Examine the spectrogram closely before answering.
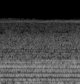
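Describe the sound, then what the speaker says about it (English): Ruko F11 GIM2 GPS drone hovering just after auto takeoff, a loud continuous propeller whine and buzz, steady and close, with no talking. "And the Ruko GIM2 is in the air. Let's let it hover for a minute."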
